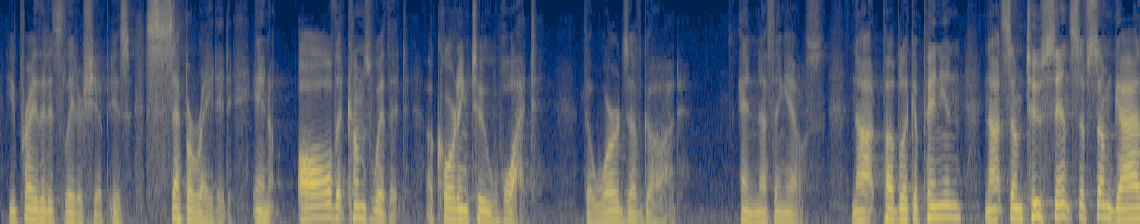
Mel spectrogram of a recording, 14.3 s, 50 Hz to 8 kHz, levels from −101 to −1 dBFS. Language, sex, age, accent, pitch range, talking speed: English, male, 50-69, American, 115-150 Hz, 140 wpm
